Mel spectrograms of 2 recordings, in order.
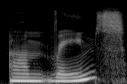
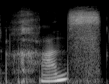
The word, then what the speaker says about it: Reims: I stayed in a place called Reims. – For a year? – For a year. They pronounce it Hans. I don't know. – Hans. – Mm-hmm. I don't think I'm pronouncing it properly still.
